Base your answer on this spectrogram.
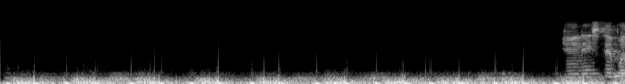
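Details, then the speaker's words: Child with patent ductus arteriosus: a long machinery-like continuous murmur running past the second sound, mixed with the child's breathing noises; patent ductus arteriosus continuous murmur. "Esto es un soplo de un ducto. Es que también los ruidos respiratorios, pero es un soplo que a veces es muy evidente el soplo en maquinaria, ¿no?"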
